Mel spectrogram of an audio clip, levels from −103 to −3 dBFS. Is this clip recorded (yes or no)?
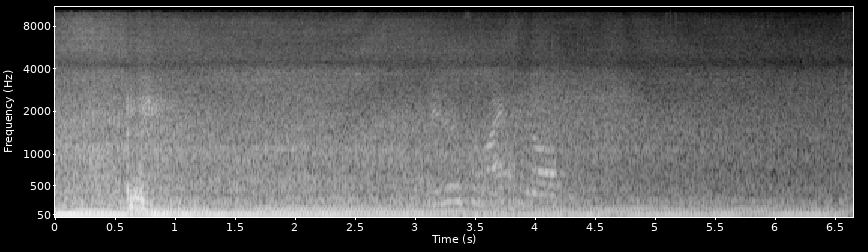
yes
